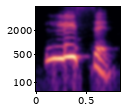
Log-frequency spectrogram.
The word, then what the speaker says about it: listen: Listen. In the word listen, the letter T is silent. The letter T is silent. So how will we read it? We will read it as listen.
